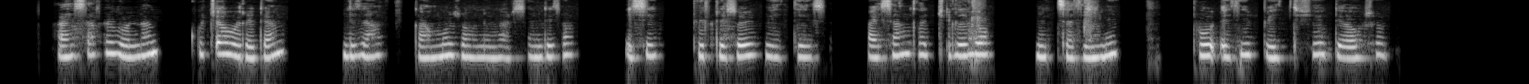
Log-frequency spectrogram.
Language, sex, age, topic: Gamo, female, 18-24, government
